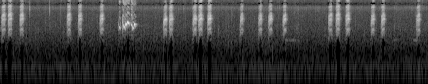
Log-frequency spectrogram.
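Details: Sooty-headed bulbul, an active local kutilang: a steady run of dry, rasping notes in twos and threes, with one tumbling whistled trill in the middle of the sequence.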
